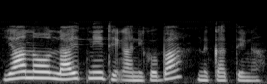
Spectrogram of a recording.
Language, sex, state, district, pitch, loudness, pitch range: Garo, female, Meghalaya, West Garo Hills, 230 Hz, -16 LUFS, 190-285 Hz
